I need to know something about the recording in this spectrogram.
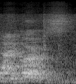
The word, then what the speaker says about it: diverse: On the second syllable, we're going to diverse.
